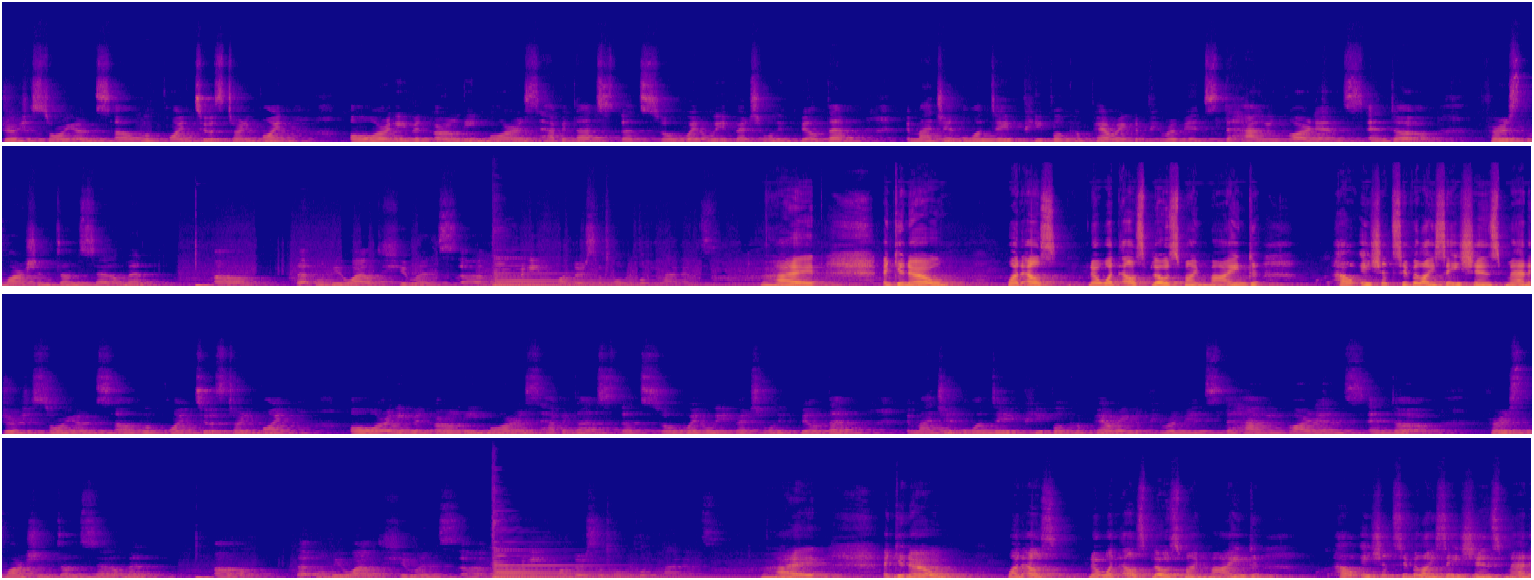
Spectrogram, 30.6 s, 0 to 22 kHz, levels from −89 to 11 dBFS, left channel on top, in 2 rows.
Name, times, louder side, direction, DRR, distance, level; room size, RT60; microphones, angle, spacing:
voice 1, 0.0-2.8 3.2-8.5 8.7-14.6 14.9-16.8 17.4-17.8 18.2-22.2 23.5-23.6 28.4-28.6 28.8-29.0, left 1 dB, 50° left, 5 dB, 0.9 m, -41 dB
Acoustic guitar / Strum, 20.2-24.3, right 2 dB, 25° right, 0.5 m, -44 dB
voice 2, 22.9-24.8 25.4-25.8 26.2-28.2 28.6-30.5, left 6 dB, 80° left, 15 dB, 0.4 m, -27 dB
6.9 x 5.9 x 5.3 m, 1.2 s
head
